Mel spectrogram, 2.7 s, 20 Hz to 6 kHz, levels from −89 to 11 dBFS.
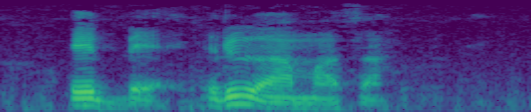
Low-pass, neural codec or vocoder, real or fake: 5.4 kHz; none; real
